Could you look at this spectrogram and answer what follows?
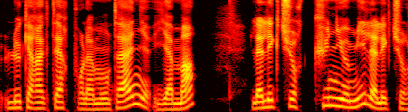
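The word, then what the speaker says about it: やま: Par exemple, le caractère pour la montagne, Yama. La lecture Kunomi, la lecture japonaise donc c'est Yama.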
